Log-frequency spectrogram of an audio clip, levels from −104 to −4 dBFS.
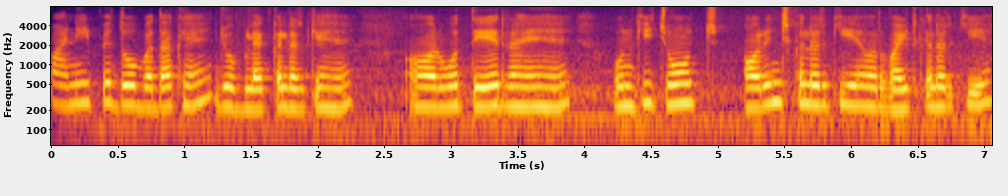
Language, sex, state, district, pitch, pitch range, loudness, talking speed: Hindi, female, Bihar, Saran, 230 Hz, 225-245 Hz, -16 LUFS, 210 wpm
